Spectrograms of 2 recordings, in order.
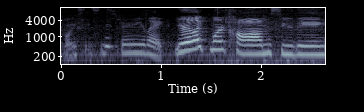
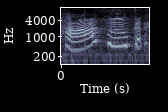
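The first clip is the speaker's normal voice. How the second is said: higher, cooed mock greeting; teasing impression of a friend; imitating a friend; 7 semitones higher than usual. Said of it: "You sound like that in my brain".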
